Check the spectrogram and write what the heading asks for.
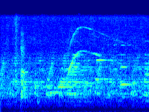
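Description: Music playing in the background, with a single cat meow about a second in that rises quickly in pitch and then falls away.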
